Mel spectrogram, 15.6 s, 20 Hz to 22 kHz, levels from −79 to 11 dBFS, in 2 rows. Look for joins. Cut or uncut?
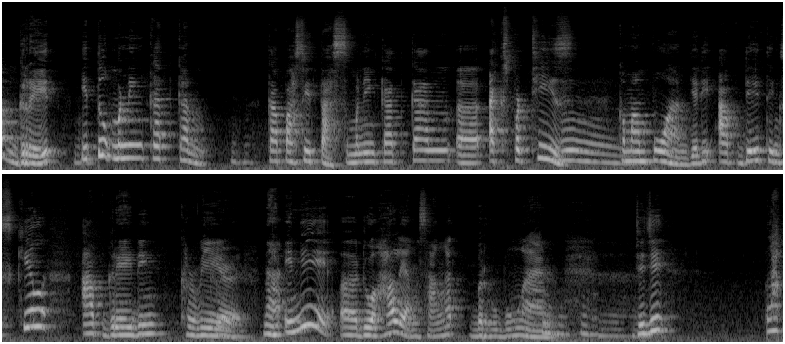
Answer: cut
